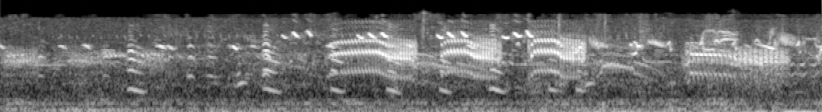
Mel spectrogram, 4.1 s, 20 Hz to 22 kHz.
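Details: At a nest among some twenty closely packed great crested grebes, recorded 21 June 2024, loud grating calls with a strained, braying quality rise in the second half, over scattered small-bird chirps and low background noise.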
